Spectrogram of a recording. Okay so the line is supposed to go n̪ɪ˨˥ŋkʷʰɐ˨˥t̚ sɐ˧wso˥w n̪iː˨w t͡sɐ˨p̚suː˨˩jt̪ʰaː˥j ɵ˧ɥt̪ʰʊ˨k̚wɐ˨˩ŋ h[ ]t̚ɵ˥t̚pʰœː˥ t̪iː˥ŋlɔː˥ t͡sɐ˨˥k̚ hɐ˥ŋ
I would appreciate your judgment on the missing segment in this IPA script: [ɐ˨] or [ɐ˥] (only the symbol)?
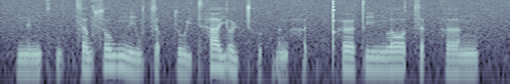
ɐ˨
